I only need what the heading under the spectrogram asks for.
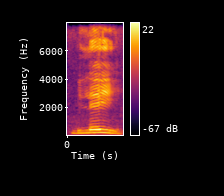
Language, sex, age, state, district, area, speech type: Odia, male, 60+, Odisha, Jajpur, rural, read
